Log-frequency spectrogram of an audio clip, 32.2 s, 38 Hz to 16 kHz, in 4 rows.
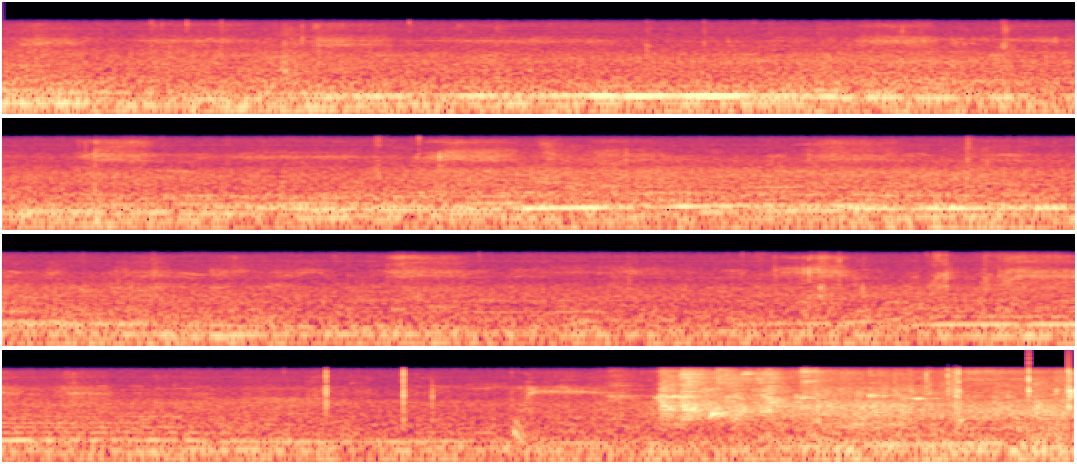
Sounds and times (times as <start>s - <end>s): Heavy engine (low frequency): 0.0s - 32.1s.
